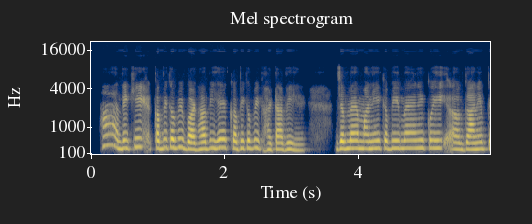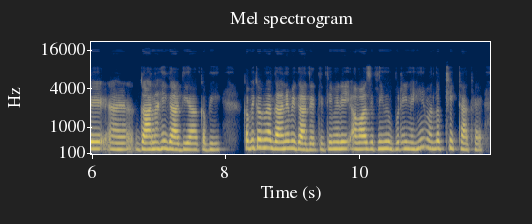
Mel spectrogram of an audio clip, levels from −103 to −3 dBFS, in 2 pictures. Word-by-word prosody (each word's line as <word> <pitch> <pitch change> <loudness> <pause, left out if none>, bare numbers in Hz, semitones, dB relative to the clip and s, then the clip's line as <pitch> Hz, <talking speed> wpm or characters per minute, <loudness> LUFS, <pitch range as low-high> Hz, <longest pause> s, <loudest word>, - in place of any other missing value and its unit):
हाँ, 350 -3 -2
देखिए, 275 +4 -3
कभी-कभी 290 +3 +2
बढ़ा 235 -2 +4
भी 260 +2 -2
है, 290 +1 +3
कभी-कभी 265 +2 0
घटा 225 -1 -1
भी 225 +1 0
है। 195 0 -9 0.5
जब 250 +1 +6
मैं 265 +1 +3
मानिए 255 +1 0
कभी 265 0 0
मैंने 270 +1 -1
कोई 270 0 0
अ, 230 - -3
गाने 230 0 +3
पे 245 0 +4
अ, 225 -1 -4
गाना 230 0 +4
ही 260 - -1
गा 225 -2 +4
दिया 220 0 -1
कभी, 215 +1 -5 0.4
कभी-कभी 275 +2 +1
मैं 275 -2 +2
गाने 245 +1 +4
भी 255 0 -1
गा 225 -2 +4
देती 215 +1 -6
थी 235 - 0
मेरी 240 0 +1
आवाज़ 230 +1 +3
इतनी 245 +1 -2
भी 250 - +1
बुरी 235 +1 -4
नहीं, 240 +5 -3
मतलब 255 -2 -4
ठीक-ठाक 240 -5 -4
है। 210 - -7
245 Hz, 205 wpm, -22 LUFS, 230-265 Hz, 0.5 s, जब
